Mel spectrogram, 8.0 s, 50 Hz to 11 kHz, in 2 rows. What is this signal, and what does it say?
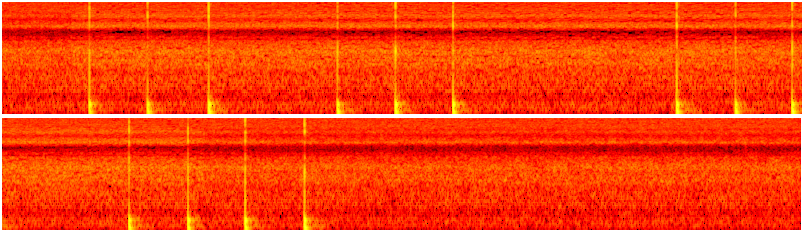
Tap code, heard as knocks on a wall, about 4 knocks a second. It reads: NO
